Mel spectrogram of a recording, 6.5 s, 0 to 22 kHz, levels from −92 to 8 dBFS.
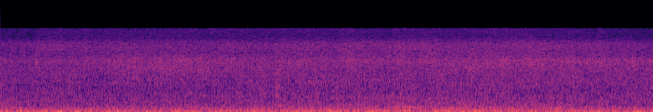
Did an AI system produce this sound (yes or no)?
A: yes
